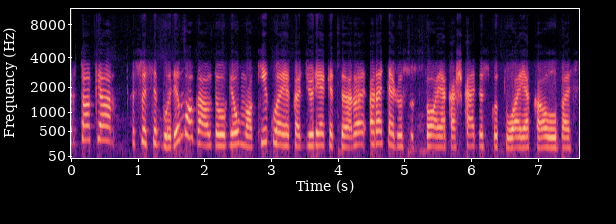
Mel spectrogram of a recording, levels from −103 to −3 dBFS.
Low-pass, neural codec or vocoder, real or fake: 9.9 kHz; vocoder, 22.05 kHz, 80 mel bands, Vocos; fake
